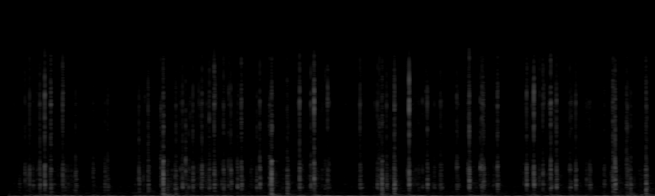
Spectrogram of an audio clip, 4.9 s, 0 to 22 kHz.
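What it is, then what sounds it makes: Plastic mechanical keyboard. Fingertips of both hands type rapidly on a compact white 60% Kemove DK61 mechanical keyboard with Gateron Red switches, PBT doubleshot keycaps and a plastic case, resting on a desk mat. A fast, dense stream of short, bright clacks with quick thocky low ends, running over a faint steady low hum.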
